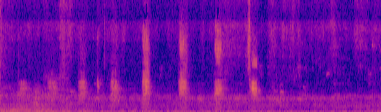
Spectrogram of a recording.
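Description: Birds calling outdoors: a string of short, separate calls at an irregular pace, over a steady low rumble.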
